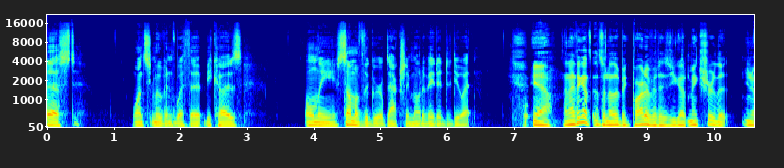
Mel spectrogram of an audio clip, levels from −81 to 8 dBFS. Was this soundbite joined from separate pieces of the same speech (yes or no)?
yes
